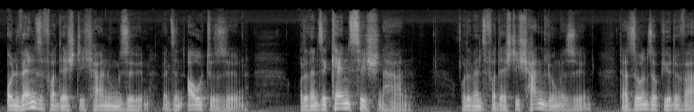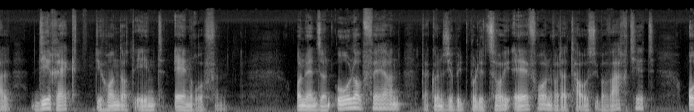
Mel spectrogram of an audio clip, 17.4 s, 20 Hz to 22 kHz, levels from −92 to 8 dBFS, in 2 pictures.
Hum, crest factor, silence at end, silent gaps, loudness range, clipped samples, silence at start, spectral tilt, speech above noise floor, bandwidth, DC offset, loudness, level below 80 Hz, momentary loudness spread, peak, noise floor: none; 18 dB; 0 s; none; 3 LU; under 0.1%; 0.1 s; -5 dB/octave; 30 dB; 17 kHz; under 0.1%; -23 LUFS; -42 dBFS; 14 LU; -4 dBFS; -52 dBFS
